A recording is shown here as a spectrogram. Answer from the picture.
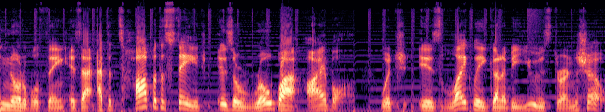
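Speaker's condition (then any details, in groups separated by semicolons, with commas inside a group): No condition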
